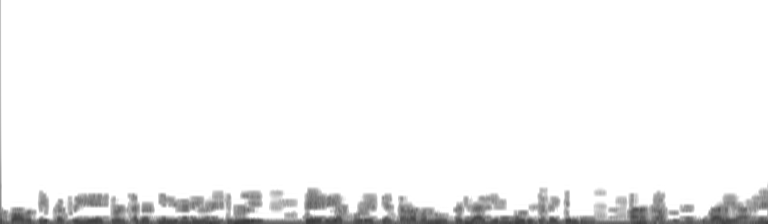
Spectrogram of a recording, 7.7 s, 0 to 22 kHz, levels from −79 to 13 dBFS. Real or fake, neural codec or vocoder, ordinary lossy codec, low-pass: real; none; none; 3.6 kHz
